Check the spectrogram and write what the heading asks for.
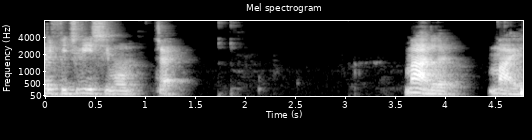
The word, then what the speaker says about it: mãe: Cioè, madre, mai. Mãe, Mai si pronuncia.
